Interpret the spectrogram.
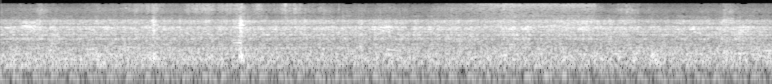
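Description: Passenger train coaches rolling past at speed: steady rumble of wheels on the rails, with one sharp click about two and a half seconds in.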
